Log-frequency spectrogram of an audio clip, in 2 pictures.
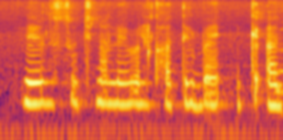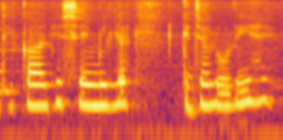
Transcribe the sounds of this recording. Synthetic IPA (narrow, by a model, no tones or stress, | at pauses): ɾeːlsuːt͡ʃnaleːʋəlkʰaːt̪ɪɾbɛ̃kɐd̪ʱɪkaːɾɦisemɪle | kd͡ʒəɾuːɾiɦɛː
